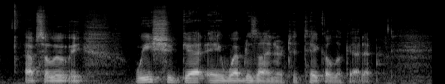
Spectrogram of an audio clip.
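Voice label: agreeing, American English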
